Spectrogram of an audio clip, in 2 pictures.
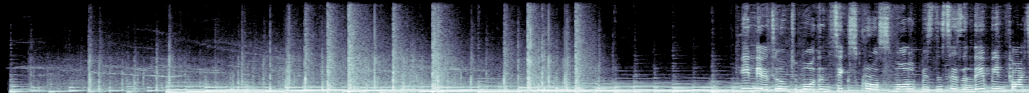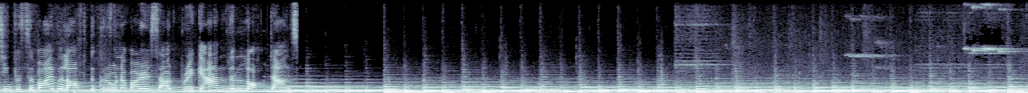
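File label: hindi corporate videos, female; professionelle indische Sprecherin; indian english voice actors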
